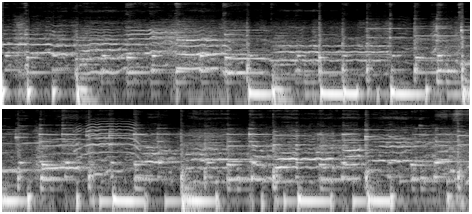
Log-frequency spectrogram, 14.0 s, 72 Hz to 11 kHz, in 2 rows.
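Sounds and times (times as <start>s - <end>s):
ringing pitched metal tones: 3.2s - 14.0s
wavering high melody: 5.8s - 14.0s.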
